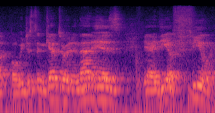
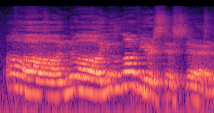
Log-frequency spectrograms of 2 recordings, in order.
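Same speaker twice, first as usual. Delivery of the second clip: higher, louder, slower, sing-song parent; correcting parent; 6 semitones higher, 7 dB louder, slower than usual. Retold or imitated. Parent to child rejecting her feeling, mock-sweet correction. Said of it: "we'll say something like".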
